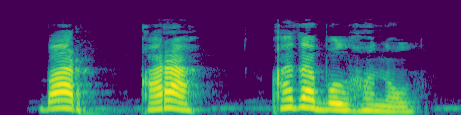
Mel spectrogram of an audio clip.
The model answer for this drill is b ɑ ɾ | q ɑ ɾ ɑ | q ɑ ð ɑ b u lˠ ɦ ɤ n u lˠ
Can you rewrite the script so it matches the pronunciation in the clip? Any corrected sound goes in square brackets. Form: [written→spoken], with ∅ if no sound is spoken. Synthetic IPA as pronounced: b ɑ ɾ | q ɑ ɾ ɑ | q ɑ ð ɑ b u lˠ ɦ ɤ n u lˠ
